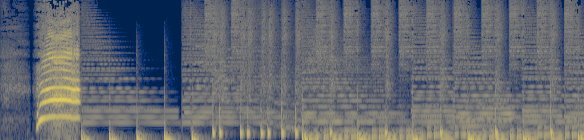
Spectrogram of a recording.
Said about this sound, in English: Right then, time for my morning scream.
